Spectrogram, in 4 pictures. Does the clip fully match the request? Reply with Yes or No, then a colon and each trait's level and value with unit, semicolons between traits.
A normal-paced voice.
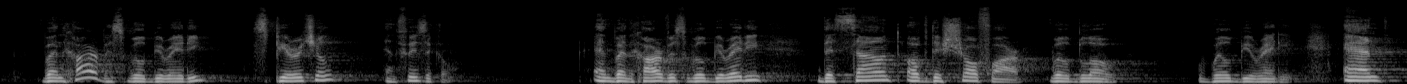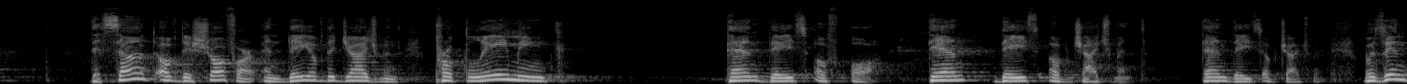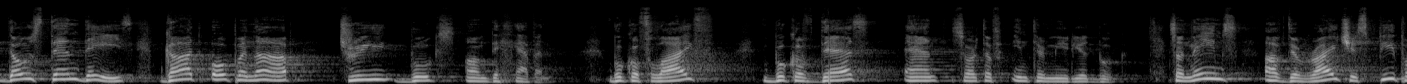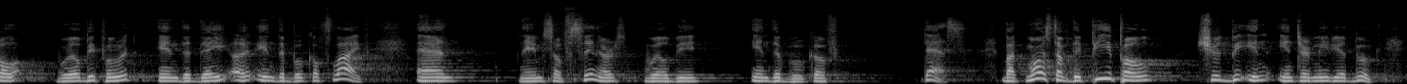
No: slow, 115 wpm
